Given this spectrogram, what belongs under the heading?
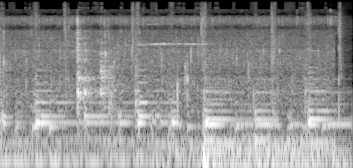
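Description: Okra frying vigorously in hot oil, bubbling and crackling with sharp pops and stirring clatters, close and fairly loud.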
